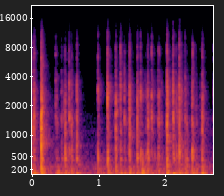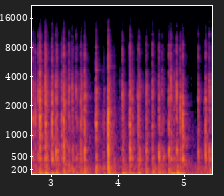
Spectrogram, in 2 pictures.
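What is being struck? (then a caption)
Plastic low-profile computer keyboard. Fingertips with long nails type quickly on the keys of a full-size, low-profile, backlit plastic computer keyboard resting on a desk. A dense, steady stream of short clacks and taps comes through, each with a bright click over a heavier low thump, dying away almost instantly, with only a few brief pauses.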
